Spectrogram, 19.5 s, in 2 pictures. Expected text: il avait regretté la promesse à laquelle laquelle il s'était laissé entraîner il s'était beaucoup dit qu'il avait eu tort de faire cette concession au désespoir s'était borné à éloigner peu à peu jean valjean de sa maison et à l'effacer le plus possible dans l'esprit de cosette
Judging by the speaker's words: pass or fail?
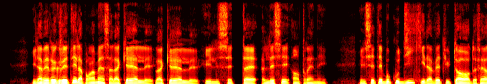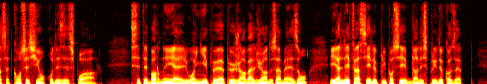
pass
